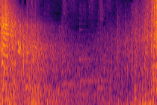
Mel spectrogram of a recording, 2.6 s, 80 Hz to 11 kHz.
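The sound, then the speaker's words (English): A heavy, rumbling gunshot-like blast from an H&H .475 Nitro Express rifle: loud, booming noise fills the whole clip, eases slightly midway and then swells again, with no talk. “The first 475 round glanced off the droid, denting the alloy rod of its torso, the ricochet whining away into the distance.”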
